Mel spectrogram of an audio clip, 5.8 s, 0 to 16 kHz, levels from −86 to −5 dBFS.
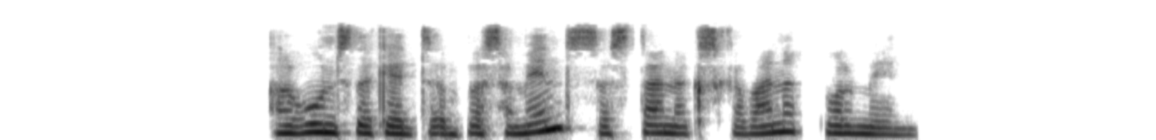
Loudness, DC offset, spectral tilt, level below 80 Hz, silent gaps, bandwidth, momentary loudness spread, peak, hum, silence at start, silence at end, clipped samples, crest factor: -20 LUFS; under 0.1%; -5 dB/octave; -60 dBFS; 4.04-4.11 s; 8.4 kHz; 7 LU; -6 dBFS; none; 1.35 s; 1.2 s; under 0.1%; 16 dB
